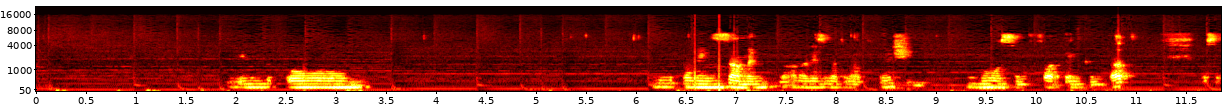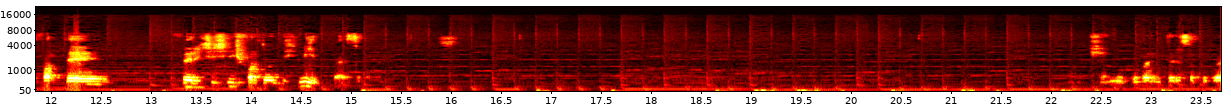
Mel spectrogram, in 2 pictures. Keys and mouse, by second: 0.3-3.1 drag, 4.5-5.7 middle drag, 5.7 Tab, 9.3 KP_3, 10.2-12.3 middle drag, 14.2 g, 16.1 r, 17.2 g, 21.5-23.7 middle drag, 22.6 g.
